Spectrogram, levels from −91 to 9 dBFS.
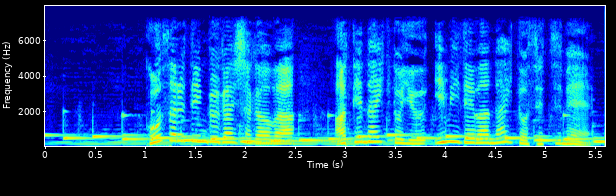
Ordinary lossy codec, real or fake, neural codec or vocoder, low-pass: AAC, 48 kbps; fake; vocoder, 44.1 kHz, 128 mel bands every 512 samples, BigVGAN v2; 7.2 kHz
